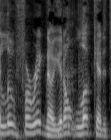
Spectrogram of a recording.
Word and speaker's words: Lou Ferrigno: It's just Lou Ferrigno. You just say Lou Ferrigno.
